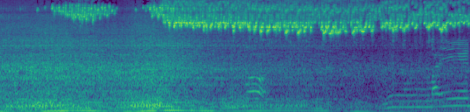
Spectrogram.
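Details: Diesel engine at idle with a shrill, sizzling high-pitched squeal from a slipping engine drive belt.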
